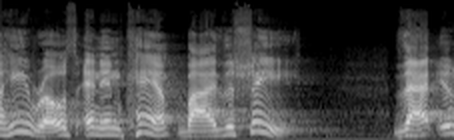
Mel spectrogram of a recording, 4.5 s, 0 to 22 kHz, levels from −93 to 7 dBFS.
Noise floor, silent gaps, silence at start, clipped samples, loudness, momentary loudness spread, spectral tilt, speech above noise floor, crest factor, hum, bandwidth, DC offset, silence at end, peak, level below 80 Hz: -63 dBFS; none; 0 s; under 0.1%; -20 LUFS; 8 LU; -3.5 dB/octave; 43 dB; 20 dB; none; 15.5 kHz; under 0.1%; 0 s; -2 dBFS; -76 dBFS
